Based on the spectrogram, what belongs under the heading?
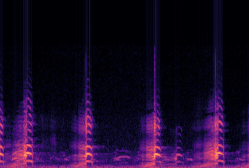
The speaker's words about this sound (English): And the nasally yelps of the cackling goose?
